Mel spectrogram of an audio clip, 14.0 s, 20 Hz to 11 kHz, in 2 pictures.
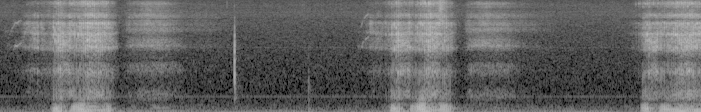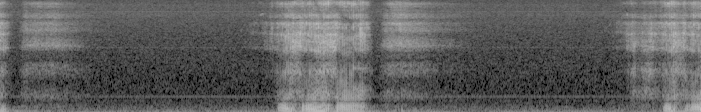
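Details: Sleeping dog snoring: loud, rough, low snores repeat about every three seconds, roughly 18 a minute, with quiet pauses between breaths.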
